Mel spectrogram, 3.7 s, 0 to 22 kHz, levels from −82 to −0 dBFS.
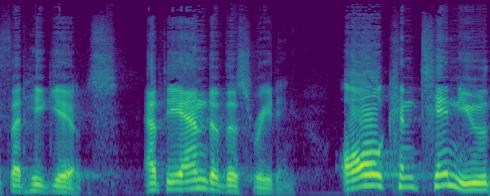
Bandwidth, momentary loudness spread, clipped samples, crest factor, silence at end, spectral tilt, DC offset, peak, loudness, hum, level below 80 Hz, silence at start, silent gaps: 20 kHz; 17 LU; under 0.1%; 18 dB; 0 s; -5 dB/octave; under 0.1%; 0 dBFS; -18 LUFS; none; -56 dBFS; 0.1 s; none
